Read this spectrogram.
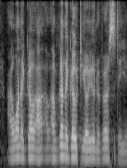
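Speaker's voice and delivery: ordinary talk, nothing marked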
